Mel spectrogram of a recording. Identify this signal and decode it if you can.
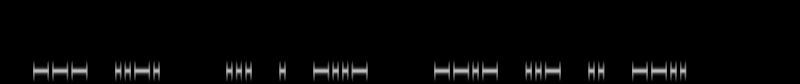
Morse code, heard as a keyed tone, about 25 wpm, spaced as for 18 wpm, 630 Hz. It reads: OF SEX QUIZ
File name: pangram-fs-18-cs-25-wived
